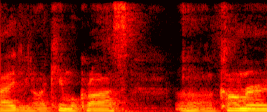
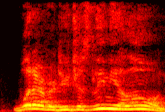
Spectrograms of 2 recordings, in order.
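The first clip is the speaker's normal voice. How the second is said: high, loud brush-off; retold exasperation; 10 semitones higher, 8 dB louder than usual. Beaten kid to his bully on the walk home, exasperated. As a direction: imitate a fed-up kid, voice raised high.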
